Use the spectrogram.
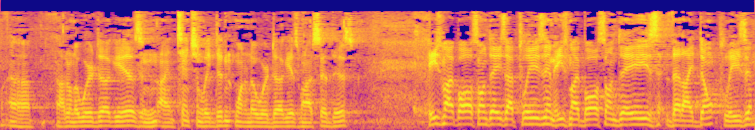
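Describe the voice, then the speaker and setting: A man at medium pitch and moderate pace, animated in tone, with ordinary pitch variation, audible room echo and noticeable background noise. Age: 60s. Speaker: pastor. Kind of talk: sermon.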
